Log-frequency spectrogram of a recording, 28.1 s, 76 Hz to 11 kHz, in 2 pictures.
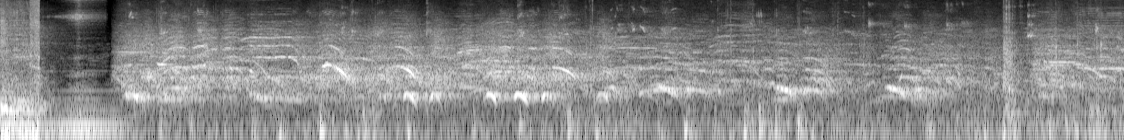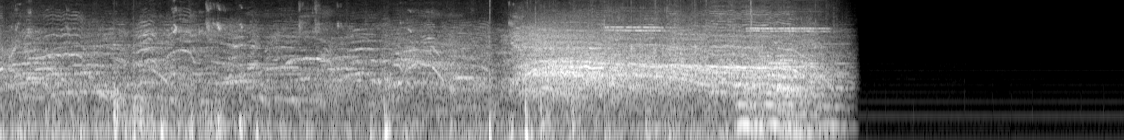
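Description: Basketball game sound on a hardwood court with no commentary: sneakers squeaking, the ball being dribbled, and crowd murmur in the arena. About 20 seconds in the crowd noise swells louder for a few seconds, then the sound cuts off abruptly into silence.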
